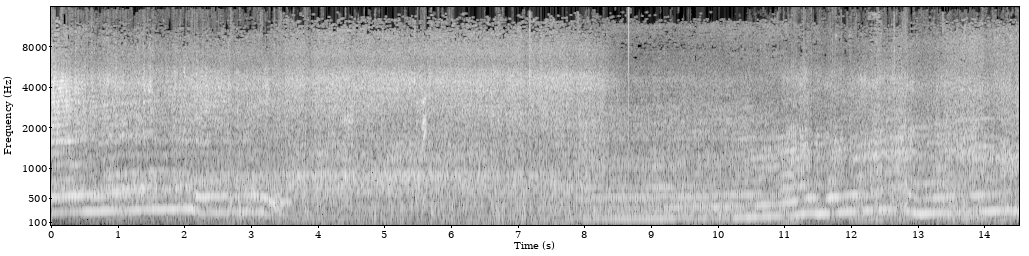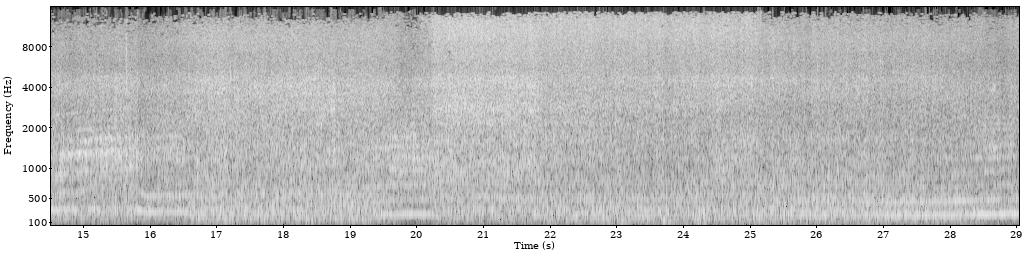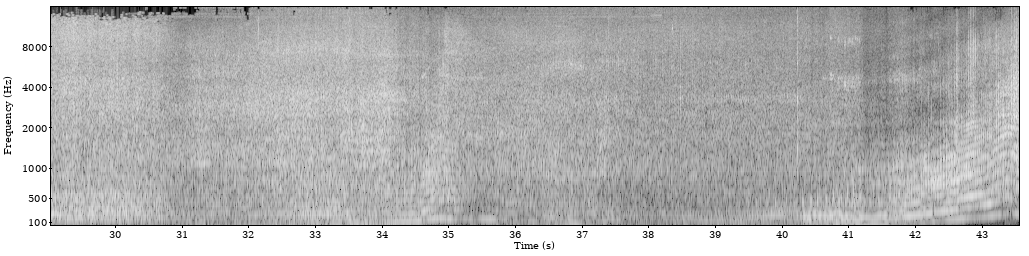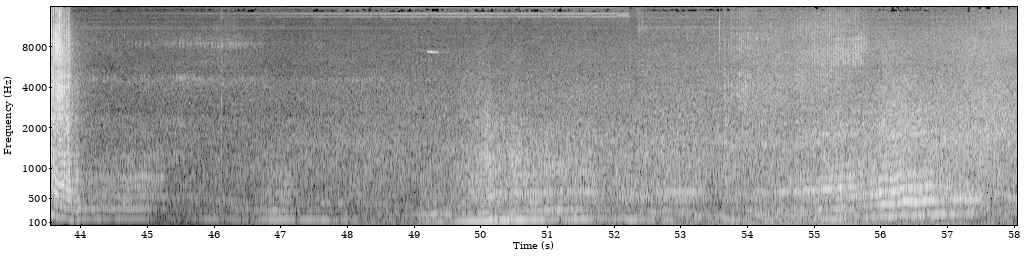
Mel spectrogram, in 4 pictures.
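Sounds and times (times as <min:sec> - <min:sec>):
engine revving: 0:00.0 - 0:04.6, 0:07.9 - 0:22.0, 0:25.5 - 0:29.5, 0:30.4 - 0:37.4, 0:38.7 - 0:45.3, 0:49.6 - 0:58.0
car engine accelerating: 0:00.0 - 0:47.6, 0:49.0 - 0:58.0
wind and road noise: 0:00.0 - 0:58.0.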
